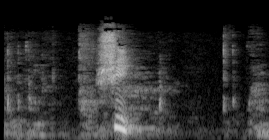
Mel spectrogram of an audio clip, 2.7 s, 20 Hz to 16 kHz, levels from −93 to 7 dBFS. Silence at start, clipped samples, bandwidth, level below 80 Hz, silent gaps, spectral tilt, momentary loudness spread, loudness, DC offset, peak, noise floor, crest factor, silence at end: 0.3 s; under 0.1%; 9.4 kHz; -64 dBFS; none; -2 dB/octave; 27 LU; -17 LUFS; under 0.1%; -2 dBFS; -64 dBFS; 22 dB; 0 s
